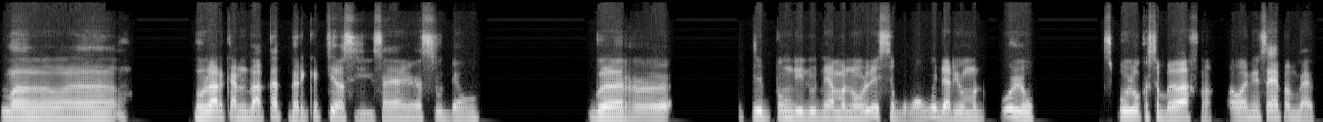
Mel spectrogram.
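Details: Adult speaker; dysarthric speech in cerebral palsy.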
